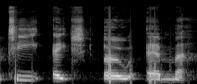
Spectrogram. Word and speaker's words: Thom: Not Thong, sorry, Thom. M for mother, okay? Thom, yes, I'll start it off with this. Thom is very well known in circles. I think it's safe to pronounce his name properly.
